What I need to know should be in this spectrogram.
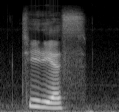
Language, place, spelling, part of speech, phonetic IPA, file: English, California, tedious, adjective, [ˈti.ɾi.əs], En-us-tedious.ogg
- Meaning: Boring, monotonous, time-consuming, wearisome, livelong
